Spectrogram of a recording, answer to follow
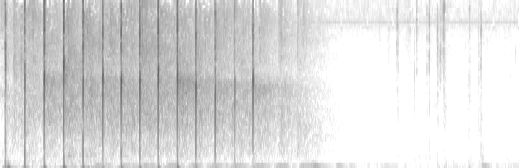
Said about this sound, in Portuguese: Vamos dar uma salva de palmas para o colega vereador, que seja bem-vindo a essa Casa de Leis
